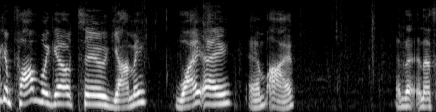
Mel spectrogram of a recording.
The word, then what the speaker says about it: Yami: Well, I guess we can probably go to Yami, Y-A-M-I, and that's called Yami. Yami, not Yumi. Like Yumi is pronounced as U-M-M-I. Like Yami is Y-A-M-I.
